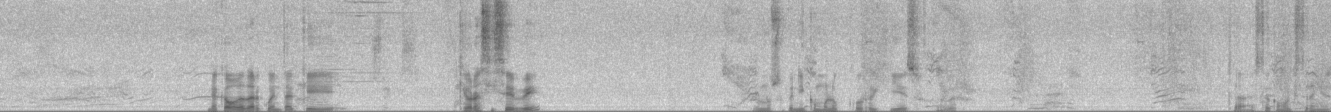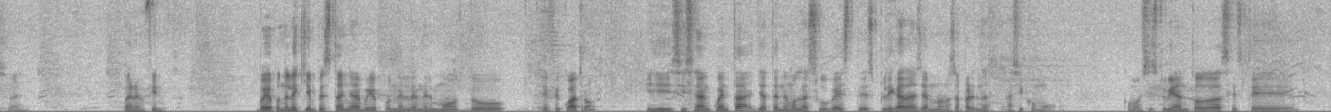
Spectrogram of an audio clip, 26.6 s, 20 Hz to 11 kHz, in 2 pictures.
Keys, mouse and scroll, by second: 6.9 click, 10.1 click, 12.1 click, 13.2 click, 16.1 click, 19.9 middle click, 19.9-20.3 scroll down 2, 20.6 scroll up 1.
